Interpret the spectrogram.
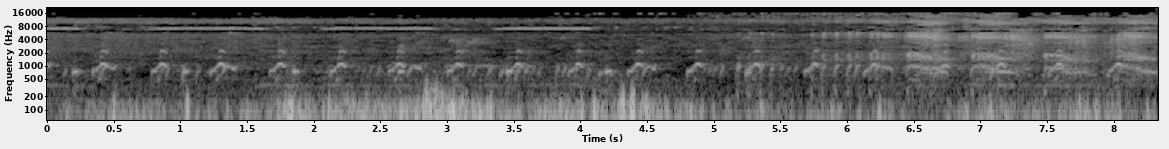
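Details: White-breasted waterhen, called wak-wak or kreo padi, calling at a trapping spot: rapid rhythmic hooked notes that run on for several seconds before a burst of hissing noise covers the end.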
